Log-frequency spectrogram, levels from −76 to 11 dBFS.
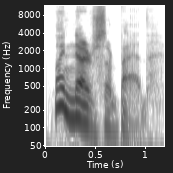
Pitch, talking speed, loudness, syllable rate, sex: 125 Hz, 200 wpm, -16 LUFS, 6.7 syllables/s, male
